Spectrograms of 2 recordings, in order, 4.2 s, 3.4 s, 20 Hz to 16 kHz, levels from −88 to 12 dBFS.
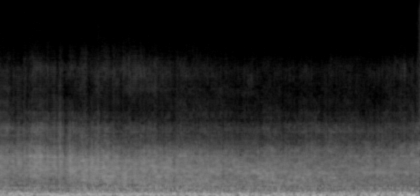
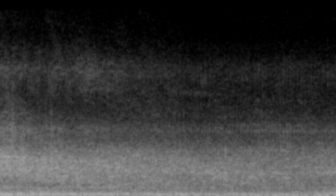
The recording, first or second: second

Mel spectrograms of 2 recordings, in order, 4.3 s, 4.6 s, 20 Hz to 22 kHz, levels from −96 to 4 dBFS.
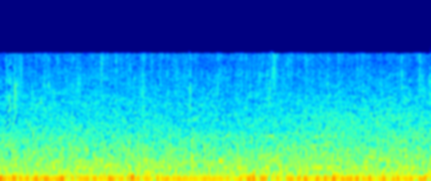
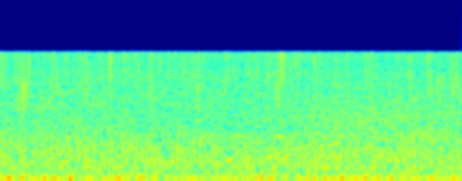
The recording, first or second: first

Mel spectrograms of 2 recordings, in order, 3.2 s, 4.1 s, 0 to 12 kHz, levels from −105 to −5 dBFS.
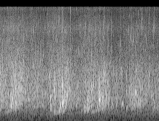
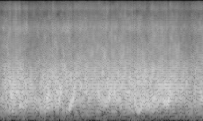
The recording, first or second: first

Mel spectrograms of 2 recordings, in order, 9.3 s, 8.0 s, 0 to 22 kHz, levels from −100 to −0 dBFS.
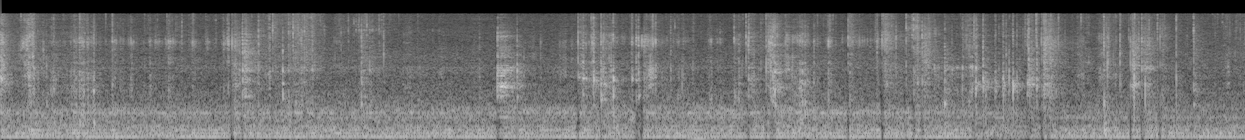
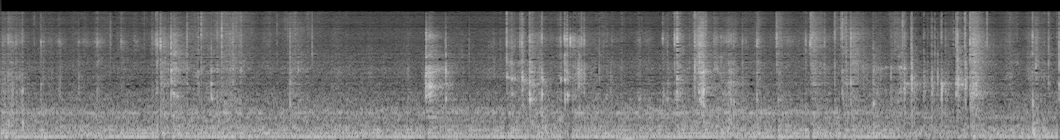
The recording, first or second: first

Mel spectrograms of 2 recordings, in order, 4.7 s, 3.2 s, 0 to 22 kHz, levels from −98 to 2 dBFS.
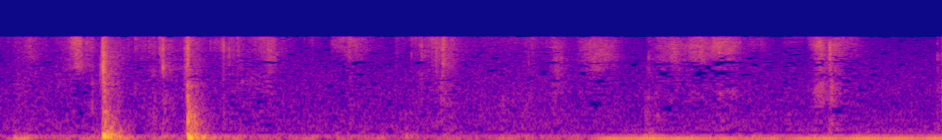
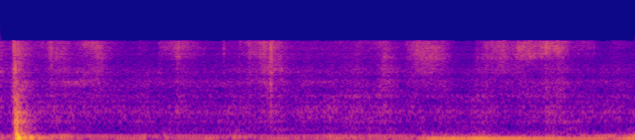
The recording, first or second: first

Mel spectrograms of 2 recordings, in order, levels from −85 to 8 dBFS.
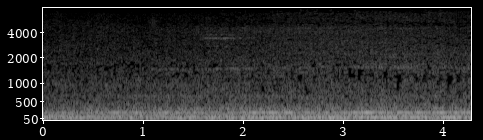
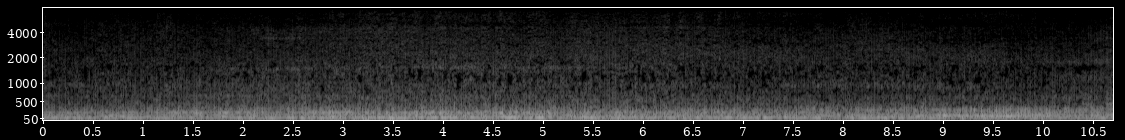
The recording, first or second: first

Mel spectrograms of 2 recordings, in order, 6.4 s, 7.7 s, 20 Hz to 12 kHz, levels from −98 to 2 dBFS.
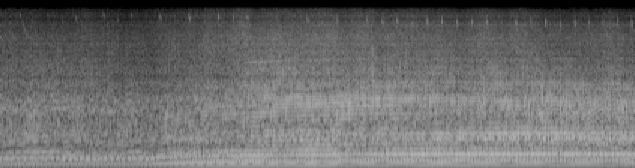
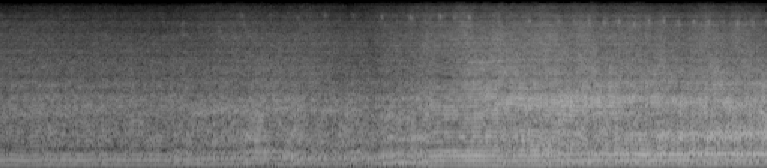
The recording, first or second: first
